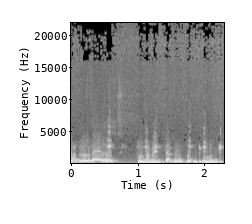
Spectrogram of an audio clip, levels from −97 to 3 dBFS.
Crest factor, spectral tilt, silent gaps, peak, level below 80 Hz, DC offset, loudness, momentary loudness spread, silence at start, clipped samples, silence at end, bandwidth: 6 dB; -5 dB/octave; none; -4 dBFS; -34 dBFS; 0.8%; -10 LUFS; 4 LU; 0 s; under 0.1%; 0 s; over 20 kHz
